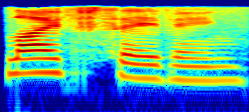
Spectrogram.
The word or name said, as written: lifesaving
